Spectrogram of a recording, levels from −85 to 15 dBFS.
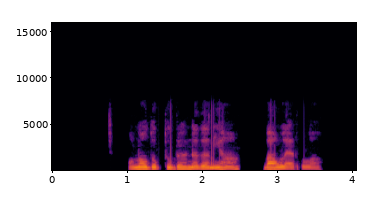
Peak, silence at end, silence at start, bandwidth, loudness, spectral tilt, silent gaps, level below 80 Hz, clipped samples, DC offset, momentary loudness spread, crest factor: -4 dBFS; 0.5 s; 1 s; 7.4 kHz; -19 LUFS; -8 dB/octave; 2.52-2.81 s; -52 dBFS; under 0.1%; under 0.1%; 12 LU; 16 dB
